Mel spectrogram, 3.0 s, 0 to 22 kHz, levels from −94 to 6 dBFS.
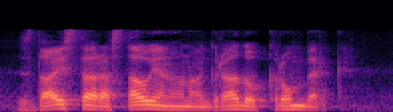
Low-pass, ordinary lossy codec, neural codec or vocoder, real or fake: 7.2 kHz; none; codec, 16 kHz, 1 kbps, X-Codec, WavLM features, trained on Multilingual LibriSpeech; fake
